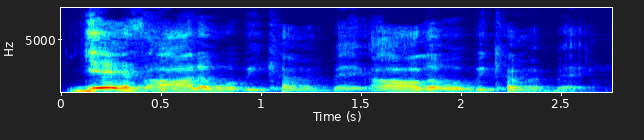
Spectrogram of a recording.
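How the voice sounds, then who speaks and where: A man's voice: on the high side, expressive, quick pace, creaky, darkish tone. A man co-hosting a casual interview, earnest and preacherly, repeating himself for emphasis. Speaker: co-host, comedy skit creator.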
